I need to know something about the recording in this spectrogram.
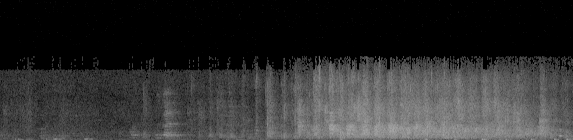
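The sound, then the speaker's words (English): An audience clapping for performers being introduced at a Children's Day event in Lebanon, Berks County: scattered claps swell into steady, dense applause that holds loud through the second half, with faint voices and thumps underneath early on. “Clapping and we haven't done anything.”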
